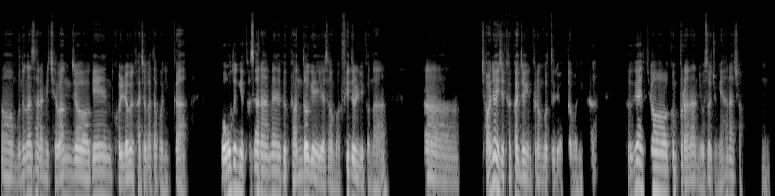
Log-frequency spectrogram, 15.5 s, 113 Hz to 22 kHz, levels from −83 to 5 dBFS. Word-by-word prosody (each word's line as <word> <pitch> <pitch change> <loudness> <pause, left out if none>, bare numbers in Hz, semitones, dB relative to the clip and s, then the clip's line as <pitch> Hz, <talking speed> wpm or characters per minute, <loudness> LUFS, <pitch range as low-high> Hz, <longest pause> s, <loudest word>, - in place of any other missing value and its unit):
어 95 -1 -3
무능한 100 +7 -2
사람이 105 -5 -3
제왕적인 105 +3 +1
권력을 95 +2 +3
가져가다 95 - -3
보니까 65 0 -4 0.6
모든 125 +5 +5
게 120 - +4
그 - - -12
사람의 115 -2 +2
그 95 -1 -1
변덕에 100 +4 +4
의해서 80 -3 +1
막 70 -2 -9
휘둘리거나 90 - -1 0.8
어 85 -4 -1 0.5
전혀 - - +4
이제 - - +3
객관적인 100 -5 +1
그런 85 +1 -4
것들이 - - -3
없다 - - -6
보니까 65 -1 -10 0.6
그게 145 +6 +2 0.2
쪼끔 120 -3 +2
불안한 85 +1 0
요소 70 -1 -3
중에 75 +1 -10
1 105 +4 -5
죠. 100 - -11 0.4
음. 75 -4 -14
95 Hz, 285 characters per minute, -23 LUFS, 85-110 Hz, 0.8 s, 모든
